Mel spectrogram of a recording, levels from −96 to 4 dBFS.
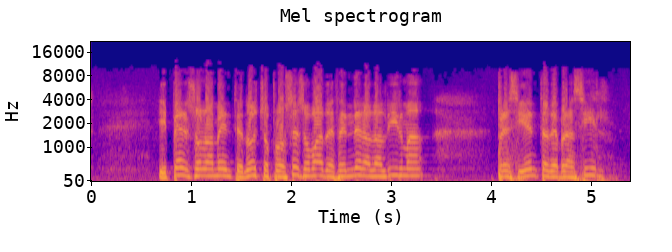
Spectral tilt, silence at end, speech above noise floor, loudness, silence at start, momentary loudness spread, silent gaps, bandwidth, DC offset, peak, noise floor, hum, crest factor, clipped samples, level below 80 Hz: -4.5 dB/octave; 0.1 s; 22 dB; -21 LUFS; 0.15 s; 11 LU; none; 12 kHz; under 0.1%; -8 dBFS; -44 dBFS; none; 14 dB; under 0.1%; -38 dBFS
